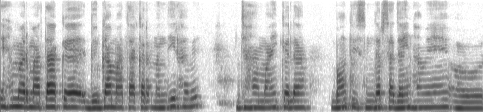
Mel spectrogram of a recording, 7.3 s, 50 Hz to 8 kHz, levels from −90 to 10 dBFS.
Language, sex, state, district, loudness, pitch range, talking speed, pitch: Surgujia, male, Chhattisgarh, Sarguja, -18 LUFS, 175-195 Hz, 150 wpm, 180 Hz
